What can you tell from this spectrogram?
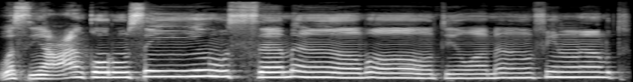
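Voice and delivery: slow chanted tajweed recitation; Quran recitation. Acted. Teacher recites the verse for students, slow melodic chant.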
